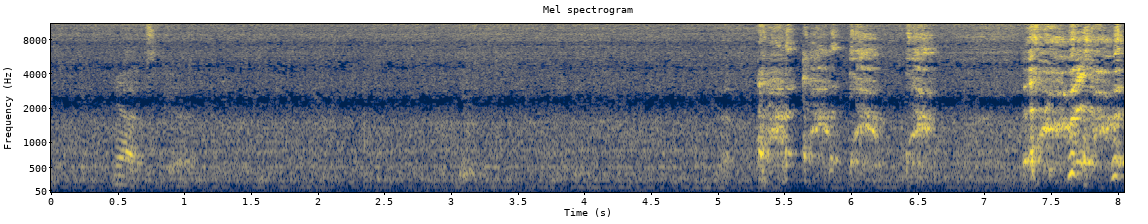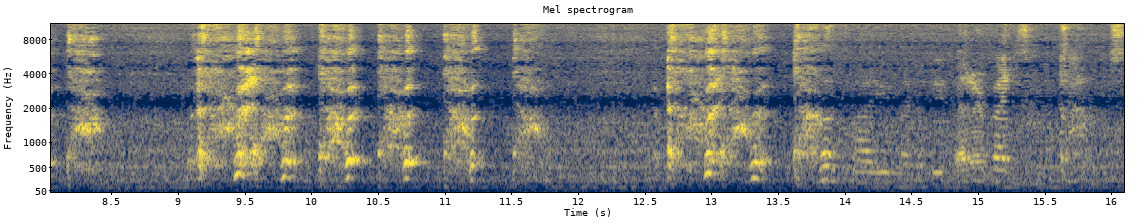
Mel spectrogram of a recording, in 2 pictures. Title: Girl coughing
